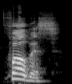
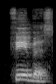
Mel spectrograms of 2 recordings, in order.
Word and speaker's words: Phoebus: Phobos. Captain What? Phobos. Phobos. Thank you. Phobos. Is Phoebus actually.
